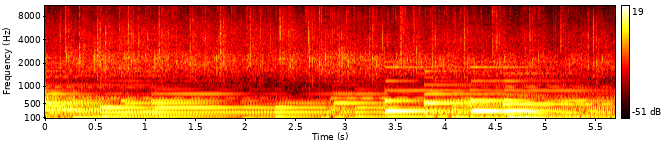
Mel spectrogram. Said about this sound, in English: Give these two a hand clap right now.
